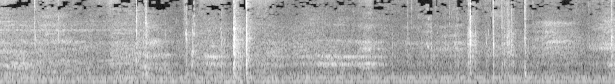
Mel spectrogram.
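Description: Scattered light clicks and taps of a plastic activity ball toy being handled, over a steady low hum.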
